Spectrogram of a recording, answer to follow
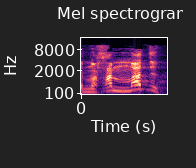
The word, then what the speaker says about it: محمد: ان کا محمد ہے۔ جب آدمی کہتا ہے محمد تو میم کے تلفظ کے وقت میں اس کے دونوں ہونٹ مل جاتے ہیں۔ گویا اللہ کا رسول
